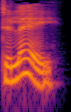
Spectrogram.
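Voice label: "delay", British English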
